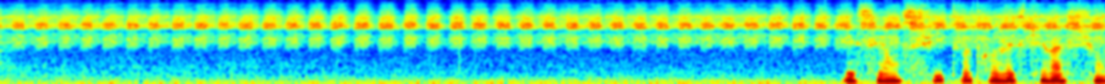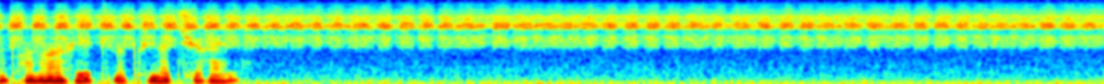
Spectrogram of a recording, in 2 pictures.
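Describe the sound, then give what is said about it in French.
A steady, high-pitched chorus of cicadas chirps and buzzes without pause, fairly loud and even throughout, with a calm voice speaking briefly over it in the middle. “votre corps et votre esprit connectés au bercement des cigales.”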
